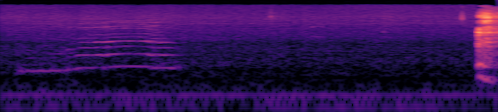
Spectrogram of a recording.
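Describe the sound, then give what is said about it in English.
A single clear meow from a small house cat, drawn out with a slight rise in pitch, over a steady low hum, followed by a brief sharp noise at the end. “That was our cat. That was our little cat.”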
